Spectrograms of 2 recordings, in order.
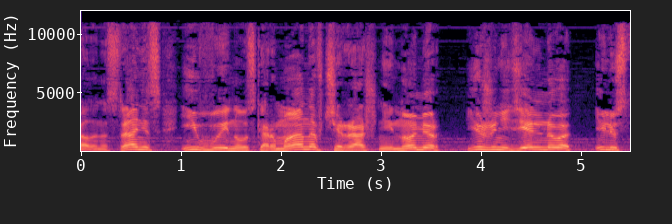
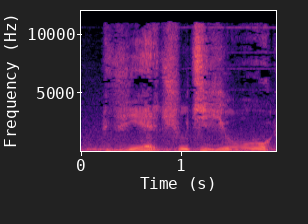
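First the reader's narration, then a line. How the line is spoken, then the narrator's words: Hoarse wheeze in ear. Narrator (Russian): засипел ему в ухо Иван Николаевич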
